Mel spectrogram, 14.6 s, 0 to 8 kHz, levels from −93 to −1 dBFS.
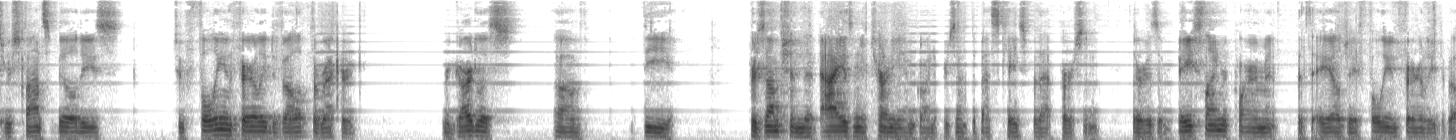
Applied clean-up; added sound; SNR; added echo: neural mask model RNNoise.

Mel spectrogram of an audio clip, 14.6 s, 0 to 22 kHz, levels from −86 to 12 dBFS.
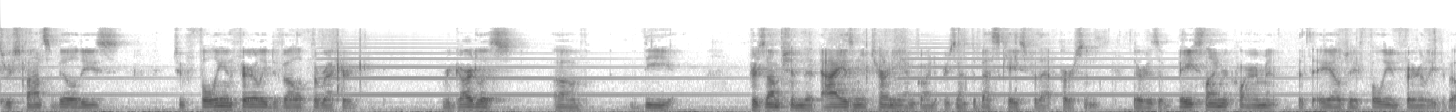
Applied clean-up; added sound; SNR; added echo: none; Trumpet; 18 dB; none.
